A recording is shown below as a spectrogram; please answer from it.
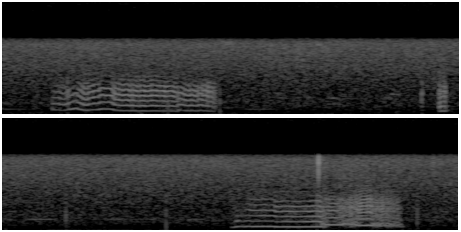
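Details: Cat deeply asleep: two soft, tonal snoring breaths several seconds apart against faint room noise.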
